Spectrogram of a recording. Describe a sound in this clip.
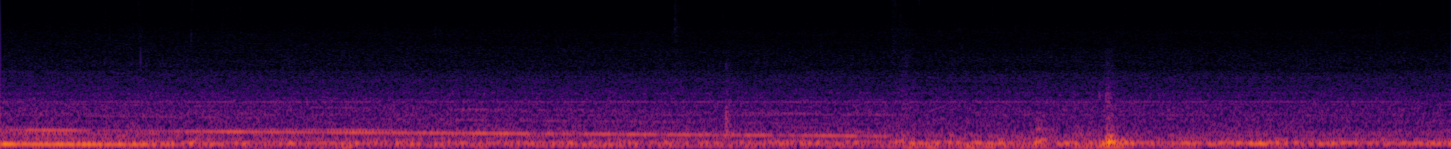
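A stopped electric train hums low and steady.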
